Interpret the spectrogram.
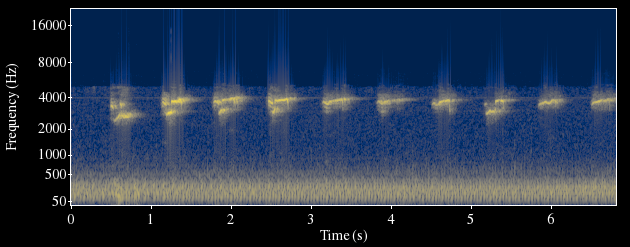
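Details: Osprey (Pandion haliaetus) at Loch Garten, Scotland, alarm screaming as a bird lands flapping with a fish: about ten sharp, high, whistled cries, one roughly every two-thirds of a second, over a steady low wind rumble.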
